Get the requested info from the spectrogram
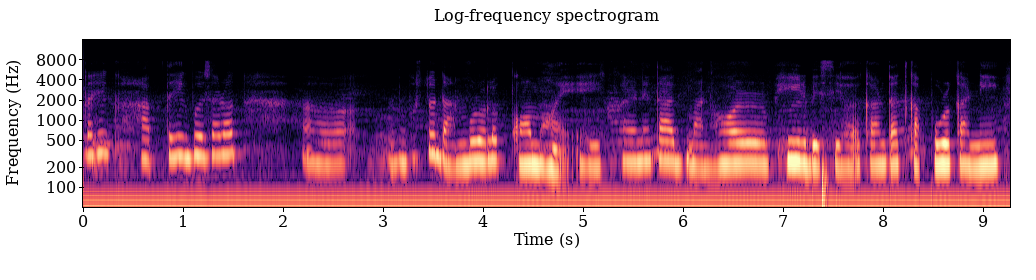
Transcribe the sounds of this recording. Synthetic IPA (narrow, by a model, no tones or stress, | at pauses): taɦik | hap̚taɦik̚bɔzaɹɔt | bɔstudambuɹɔlɔp̚kɔmɦɔ̰j | ejkaɹɔnɛtatmanuɦɔɹbʱiɹbesiɦɔjkaɹɔntatkapuɹkaɹni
